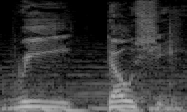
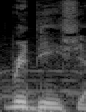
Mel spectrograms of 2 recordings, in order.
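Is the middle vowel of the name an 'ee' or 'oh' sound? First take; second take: oh; ee. First: The middle vowel sounds like 'oh'. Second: The middle vowel sounds like 'ee'. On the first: The speaker calls it right. "but it's Radoshi" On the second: The speaker calls it wrong. "I keep saying Radishi"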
